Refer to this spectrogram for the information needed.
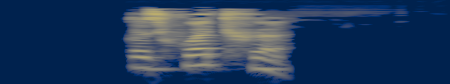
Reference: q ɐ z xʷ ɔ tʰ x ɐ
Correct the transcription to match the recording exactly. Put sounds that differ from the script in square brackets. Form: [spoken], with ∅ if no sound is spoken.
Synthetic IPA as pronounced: q [ə] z xʷ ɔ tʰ x ɐ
